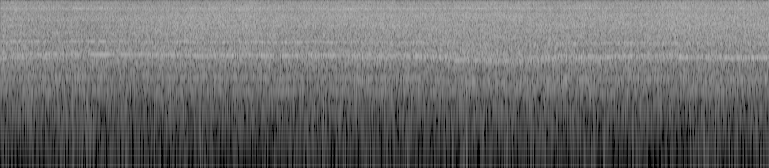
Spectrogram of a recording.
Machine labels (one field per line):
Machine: fan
